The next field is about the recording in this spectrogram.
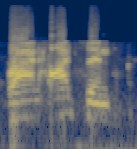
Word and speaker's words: Bryan Hodgson: And I listened to his interview on the Buzz this morning out of Little Rock, and they actually asked him, you know, how do you pronounce your name? And he said, Bryan Hodgson. And so I think everybody was kind of like, oh, wow, we've been mispronouncing his name this whole time.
